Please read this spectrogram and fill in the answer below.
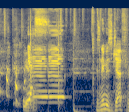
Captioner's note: buzzer sounds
